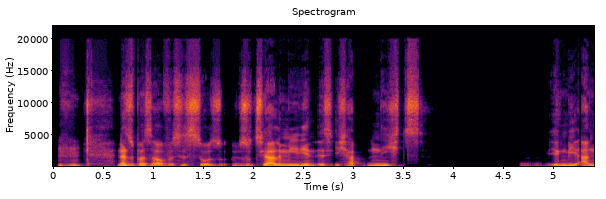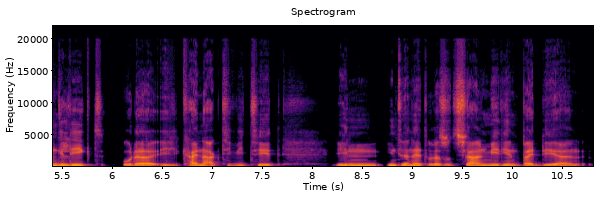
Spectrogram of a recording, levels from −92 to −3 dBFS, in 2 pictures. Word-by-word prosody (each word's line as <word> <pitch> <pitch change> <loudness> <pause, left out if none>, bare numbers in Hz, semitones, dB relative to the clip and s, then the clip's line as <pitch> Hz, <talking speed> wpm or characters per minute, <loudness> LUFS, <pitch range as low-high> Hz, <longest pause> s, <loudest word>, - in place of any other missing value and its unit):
Mhm. 95 -1 -5 0.3
Na, 110 - +6
also 105 -2 +5
pass 110 -1 +2
auf, - - +2
es 85 +6 -1
ist 115 - +3
so, 80 - +1
so 75 - -5
soziale 95 +2 +5
Medien 95 -1 +3
ist 95 0 -2
ich - - -3
hab 115 0 -4
nichts 115 +2 0 0.9
n 70 - -24
irgendwie 105 -2 +1
angelegt 95 -2 0 0.2
oder 85 -1 +1
e - - -7
keine - - 0
Aktivität 90 +1 -6 0.5
in 90 -1 -1
Internet 95 -4 0
oder 85 - -1
sozialen 80 +1 0
Medien, 85 -2 -2
bei 80 - +1
der 80 +1 -2
90 Hz, 160 wpm, -25 LUFS, 85-100 Hz, 0.9 s, Na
